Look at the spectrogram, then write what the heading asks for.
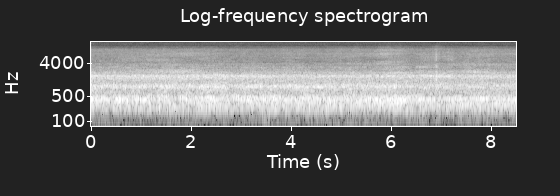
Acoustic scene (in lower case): street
